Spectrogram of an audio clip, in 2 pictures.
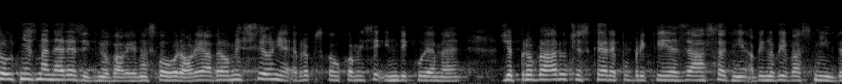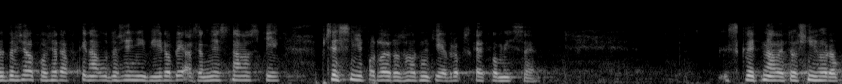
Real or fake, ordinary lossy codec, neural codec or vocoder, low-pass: fake; Opus, 24 kbps; codec, 16 kHz, 4 kbps, FreqCodec, smaller model; 7.2 kHz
